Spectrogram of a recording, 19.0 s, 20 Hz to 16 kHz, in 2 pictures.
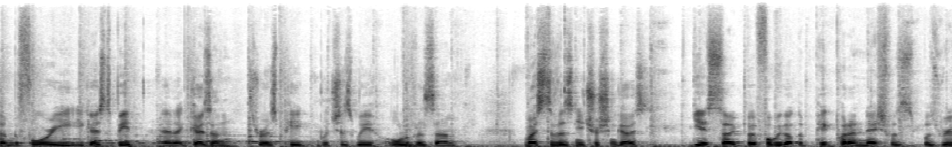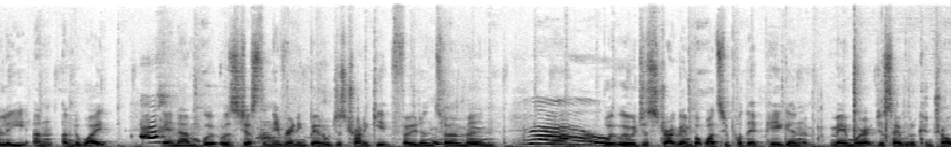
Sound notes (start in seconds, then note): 15.8 fusses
